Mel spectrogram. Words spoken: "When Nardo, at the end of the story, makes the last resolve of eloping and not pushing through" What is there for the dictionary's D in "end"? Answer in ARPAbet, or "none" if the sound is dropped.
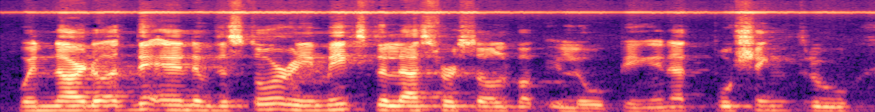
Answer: D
